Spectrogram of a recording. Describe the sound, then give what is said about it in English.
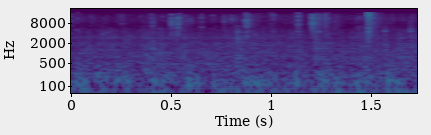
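Steady rain falls in a dense, continuous patter, with soft crackling drops and brief brighter splashes over a low rumbling wash, at a moderate, even level with no voices. “You can hear the sound of the rain and the foghorn, and you feel the cozy easy chair beneath you wrap perfectly to your body.”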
